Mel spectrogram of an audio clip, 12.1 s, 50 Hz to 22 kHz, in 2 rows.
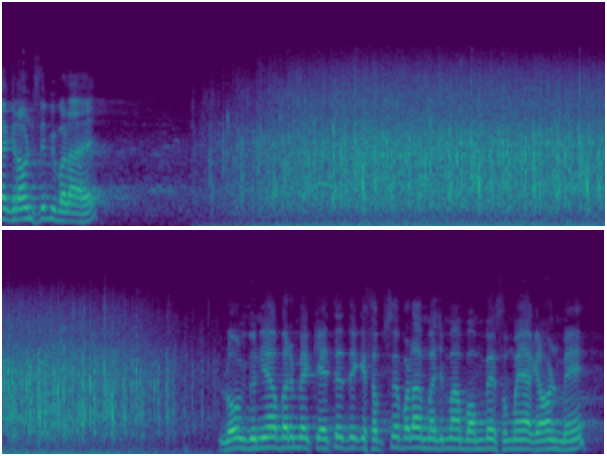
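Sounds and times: large crowd applauding: 1.9s - 8.2s.

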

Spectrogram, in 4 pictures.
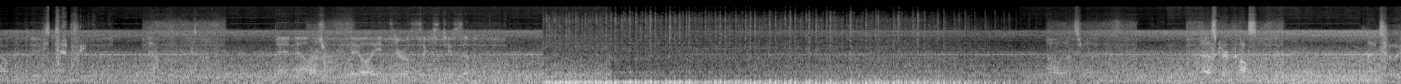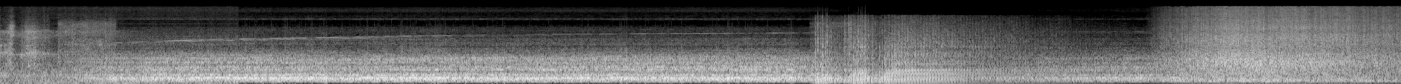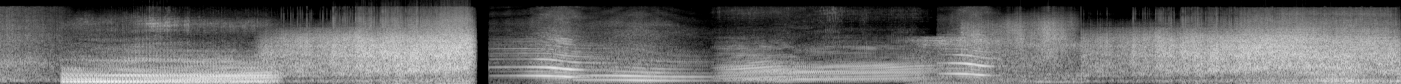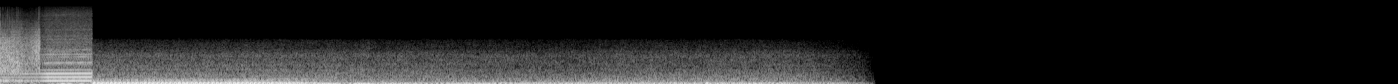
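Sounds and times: jet engine roar: 0.0s - 35.8s, 36.4s - 43.9s
jet engine revving: 0.0s - 45.2s.

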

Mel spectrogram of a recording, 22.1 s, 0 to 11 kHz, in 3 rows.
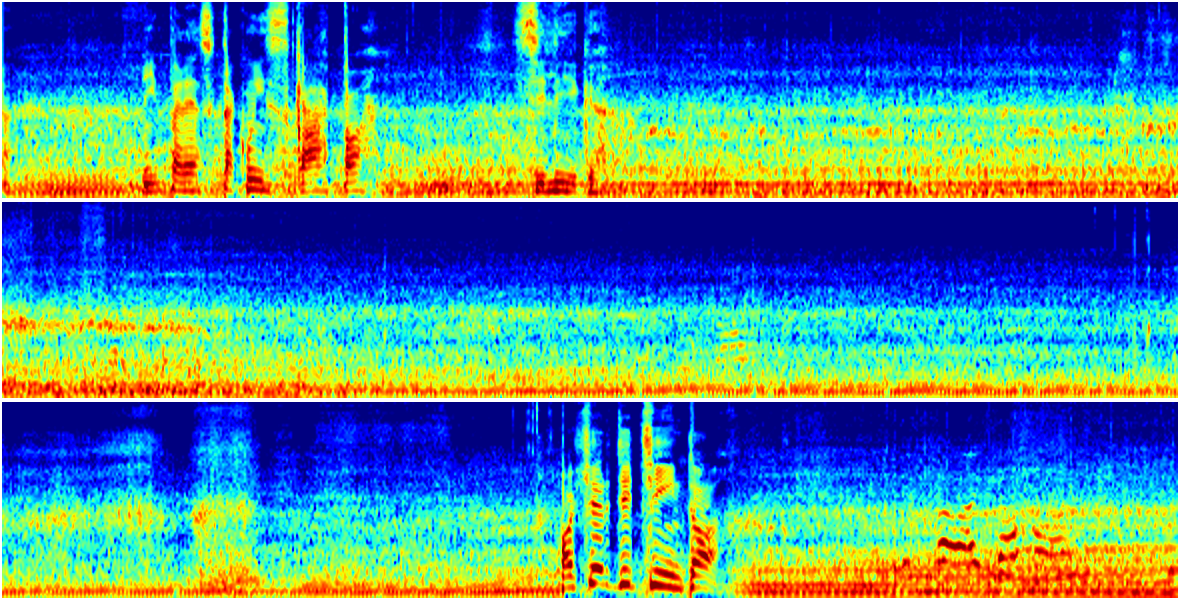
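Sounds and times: motorcycle engine pulling away: 0.0s - 22.0s.

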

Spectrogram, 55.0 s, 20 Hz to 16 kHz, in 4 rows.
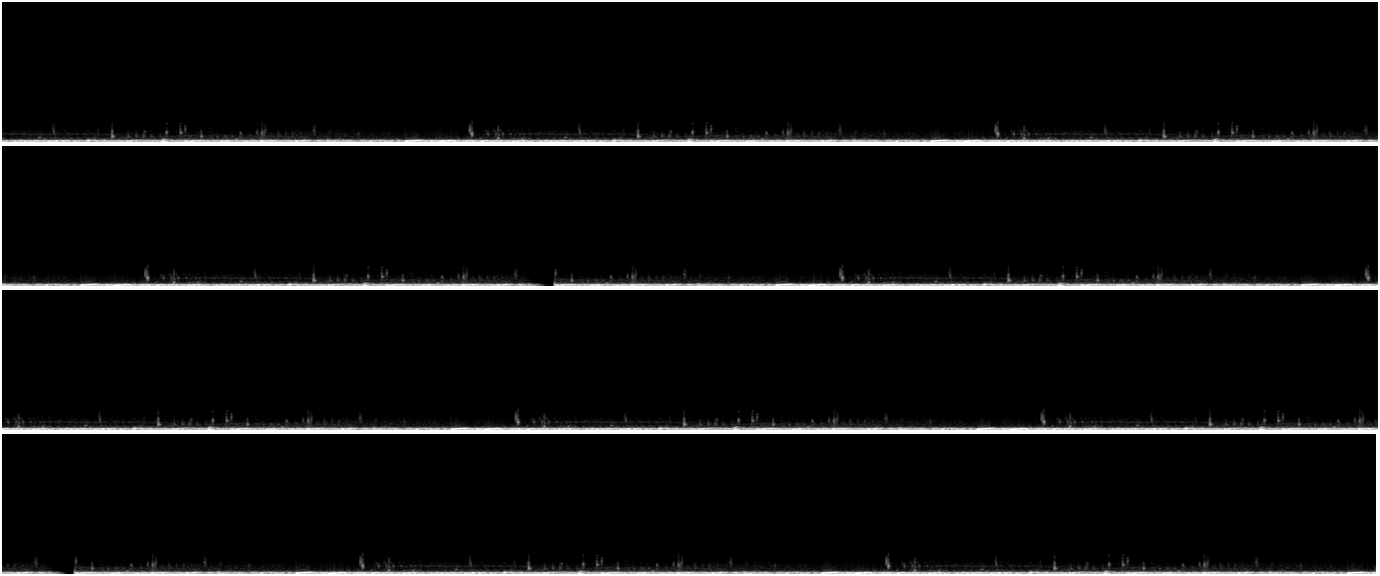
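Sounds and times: fish tank underwater rumble: 0.0s - 55.0s
water bubbling: 0.0s - 55.0s
small clicks and pops: 23.2s - 26.4s, 28.5s - 31.3s, 32.6s - 37.0s, 39.0s - 43.9s, 44.8s - 49.2s, 50.1s - 54.9s.

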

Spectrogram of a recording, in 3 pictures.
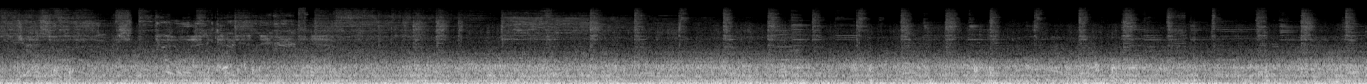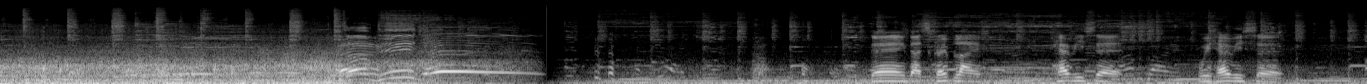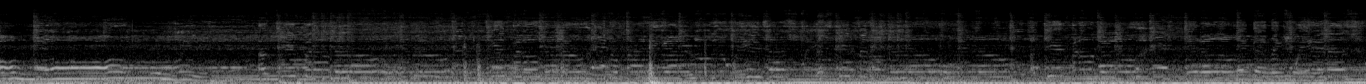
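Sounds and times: music with steady beat: 0.0s - 17.8s, 19.2s - 41.0s
wind through open car window: 0.0s - 19.1s
road noise: 0.0s - 41.0s
person speaking: 17.0s - 19.8s, 22.3s - 26.5s.

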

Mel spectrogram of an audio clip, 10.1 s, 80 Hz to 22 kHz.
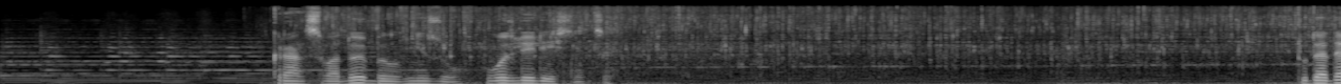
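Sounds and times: low steady drone: 1.9s - 10.0s
tap water filling plastic bottle: 2.0s - 10.0s.

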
